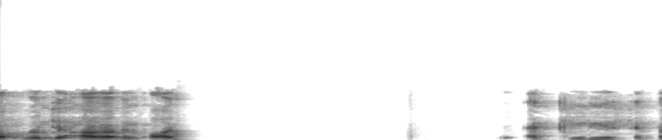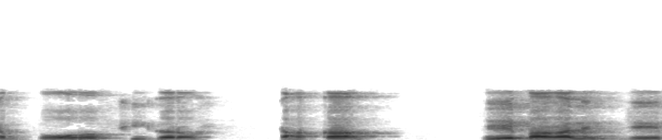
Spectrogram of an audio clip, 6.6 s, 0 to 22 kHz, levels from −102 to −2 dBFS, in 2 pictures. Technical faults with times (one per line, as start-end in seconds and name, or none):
0.55-0.82 repeated packet loss (robotic sound)
0.88-2.06 long network dropout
